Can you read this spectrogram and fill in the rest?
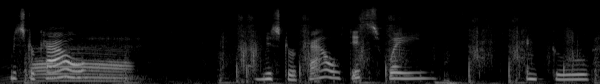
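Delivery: high, slow sing-song call. Real, not acted. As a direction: coax the cow gently along. Calling the cow along.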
